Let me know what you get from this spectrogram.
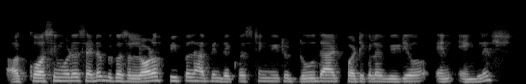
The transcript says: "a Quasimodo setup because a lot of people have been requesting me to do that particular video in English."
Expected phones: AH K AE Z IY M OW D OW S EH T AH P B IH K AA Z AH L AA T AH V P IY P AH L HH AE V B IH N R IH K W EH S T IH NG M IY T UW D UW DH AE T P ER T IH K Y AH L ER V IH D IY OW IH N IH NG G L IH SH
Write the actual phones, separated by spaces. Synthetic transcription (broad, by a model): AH K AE S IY M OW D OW S EH T AH P B IH K AA Z AH L AA T AH V P IY P AH L HH AE V B IH N R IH K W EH S T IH NG M IY T UW D UW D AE T P ER T IH K Y AH L ER V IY D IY OW IH N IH NG G L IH SH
